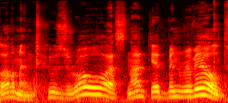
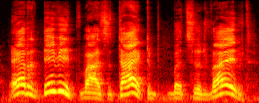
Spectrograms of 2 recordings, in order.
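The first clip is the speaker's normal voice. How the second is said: louder, shaky German accent attempt; 4 semitones higher, 6 dB louder than usual. Reading a German character's line, clumsy German accent. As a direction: try a German accent, badly. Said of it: "I can't do accents".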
